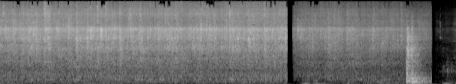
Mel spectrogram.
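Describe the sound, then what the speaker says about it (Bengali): Constant heavy rain pours down steadily and loudly, a dense unbroken hiss that briefly drops out before resuming, with a louder burst of close splashing near the end. "কনস্ট্যান্ট আড়াই দিন ধরে বৃষ্টি চলছে কোনো ছাড় নেই কনস্ট্যান্ট বৃষ্টি পড়ছে"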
